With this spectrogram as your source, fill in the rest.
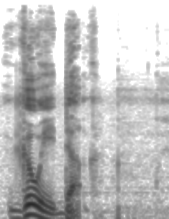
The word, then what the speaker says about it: geoduck: Have you ever heard of a clam called a geoduck? And that's spelled Gooeyduck.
